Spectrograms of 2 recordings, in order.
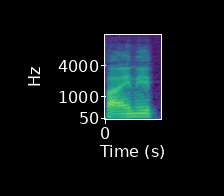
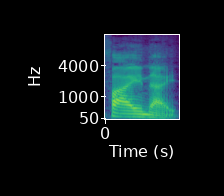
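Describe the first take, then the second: First: The last syllable sounds like 'nit'. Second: The last syllable sounds like 'nite'. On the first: The speaker calls it wrong. "ফাইনিট নয়" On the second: The speaker calls it right. "ফাইনাইট ঠিক আছে"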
